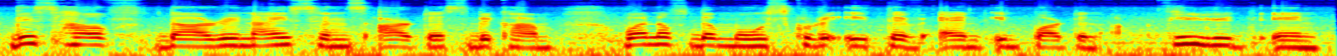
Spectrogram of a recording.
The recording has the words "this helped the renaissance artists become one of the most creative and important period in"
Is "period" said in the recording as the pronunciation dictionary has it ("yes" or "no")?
no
